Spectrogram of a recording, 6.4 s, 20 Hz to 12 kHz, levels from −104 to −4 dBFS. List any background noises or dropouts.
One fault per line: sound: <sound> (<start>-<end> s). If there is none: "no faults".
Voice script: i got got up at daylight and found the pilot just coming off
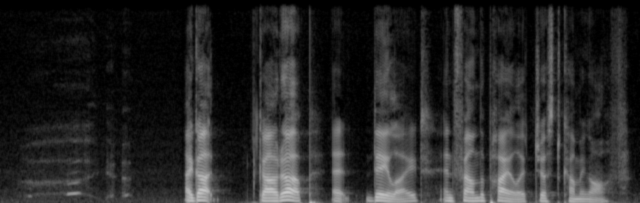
sound: breath (0.2-1.4 s)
